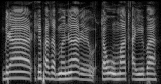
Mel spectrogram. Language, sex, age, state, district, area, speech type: Bodo, female, 60+, Assam, Chirang, rural, spontaneous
